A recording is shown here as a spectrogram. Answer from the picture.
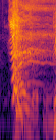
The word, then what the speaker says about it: Pfizer: Pfizer. – P is silent, brother.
